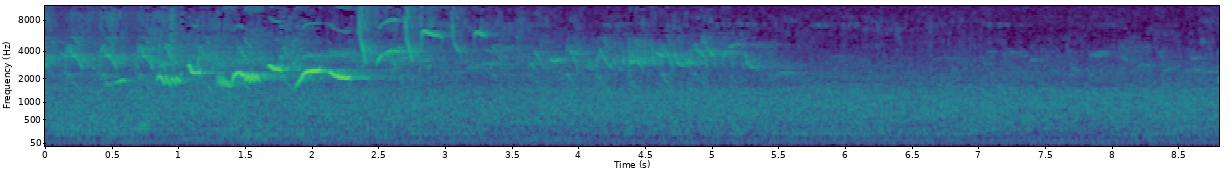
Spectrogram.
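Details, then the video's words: Male Eurasian blackbird preening on a branch near the Speke obelisk, pausing to sing a phrase: about three seconds of warbled mid-pitched notes with high twittering flourishes, then only steady broadband background noise. "Blackbird preening and singing"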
